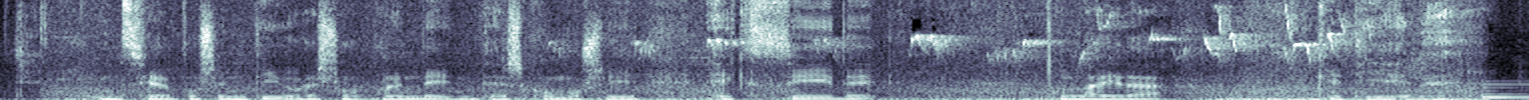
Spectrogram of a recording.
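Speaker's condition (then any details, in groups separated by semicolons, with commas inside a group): No condition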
